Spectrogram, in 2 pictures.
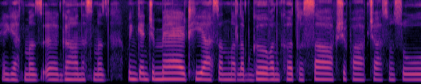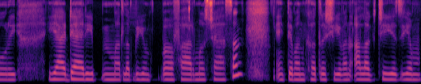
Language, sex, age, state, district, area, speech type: Kashmiri, female, 30-45, Jammu and Kashmir, Shopian, rural, spontaneous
